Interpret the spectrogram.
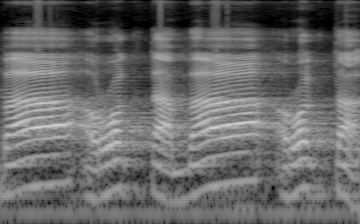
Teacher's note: بارکتا، تو با پر الف ہے، ایک الف کے برابر کھینچیں گے، را پر زبر ہے، را کو پر کریں گے، کاف ساکن ہے تو کاف را کے ساتھ ملا کر ادا کیا جائے گا، تا پر زبر ہے تو تا بھی بغیر کھینچے پڑھا جائے گا۔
